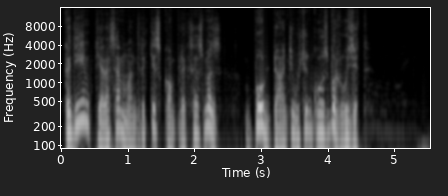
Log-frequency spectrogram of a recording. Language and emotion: Kashmiri, surprised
